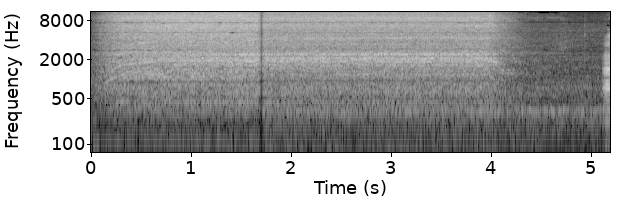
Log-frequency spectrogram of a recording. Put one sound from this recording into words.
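A heat gun blows with a steady loud whoosh, then switches off.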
